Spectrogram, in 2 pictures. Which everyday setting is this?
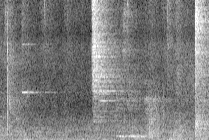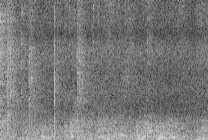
subway station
